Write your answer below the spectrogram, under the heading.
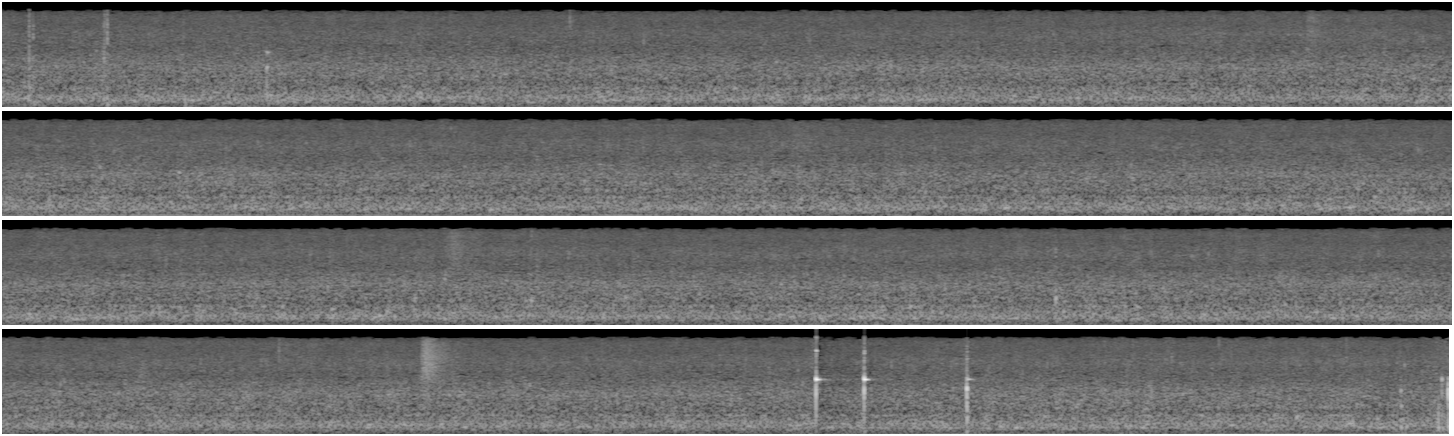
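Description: Steady rush of a flowing stream. Near the end, three sharp knocks of stone on stone from the stone pestle and mortar.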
